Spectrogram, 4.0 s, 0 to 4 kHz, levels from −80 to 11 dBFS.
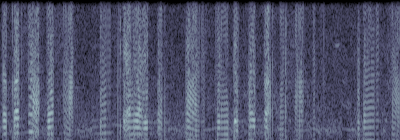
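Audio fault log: Throughout: mu-law and A-law mixed up. The speech was coded with A-law G.711 and then read back as mu-law. The two laws assign different levels to the same 8-bit codes, so every sample lands at the wrong amplitude. Some come out too loud, others too soft. The quietest samples are lifted well above silence. The speech sounds harsh and gritty, and the pauses fill with hiss. The telephone band still stops below 4 kHz.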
